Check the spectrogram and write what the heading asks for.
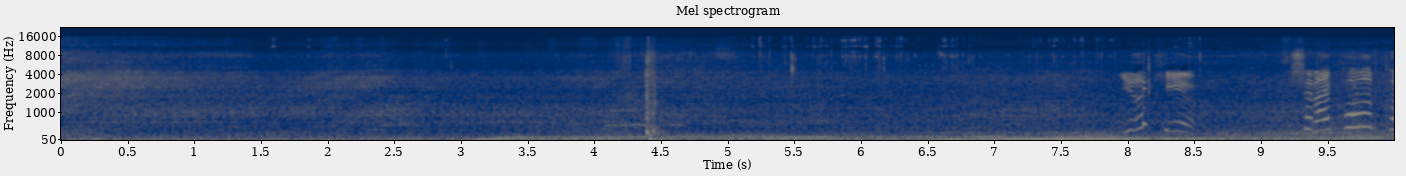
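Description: Car engine humming, heard inside the cabin. The hum strengthens about three seconds in and drops lower in pitch about two-thirds of the way through. There is a single sharp click about four and a half seconds in.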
